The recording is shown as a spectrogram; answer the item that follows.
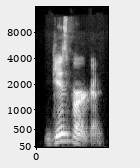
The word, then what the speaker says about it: Gisbergen: He says Van Gisbergen. And I'm like, you're just emphasizing too hard on the Bergen part, my guy. Yeah. It's really just say Gisbergen. Yeah. Van Gisbergen.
